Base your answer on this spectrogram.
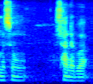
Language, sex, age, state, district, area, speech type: Manipuri, male, 30-45, Manipur, Imphal West, urban, spontaneous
